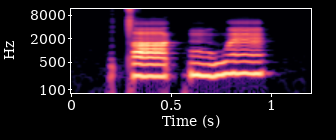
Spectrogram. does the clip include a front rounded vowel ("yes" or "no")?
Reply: no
